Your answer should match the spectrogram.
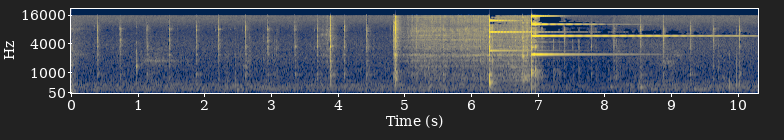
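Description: Hampton crystal regulator mantel clock ticking faintly as its hand is turned, then striking its two bells once each, a higher stroke followed half a second later by a lower one, the two tones ringing on and slowly dying away.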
